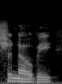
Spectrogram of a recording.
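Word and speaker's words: 忍: itself and it is a noun and it's pronounced shinobi and like i said in the tahiki it's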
